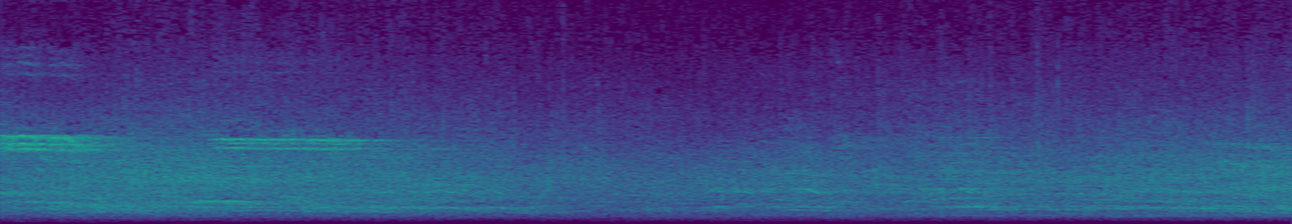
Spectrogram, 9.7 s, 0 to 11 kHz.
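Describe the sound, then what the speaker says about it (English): Crowd noise fills a gym during a high school 5A state playoff basketball game between New Oxford and York Suburban, a steady, moderately faint murmur of chatter and cheering with a commentator talking over it. "The crowd noise is certainly here, tonight."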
